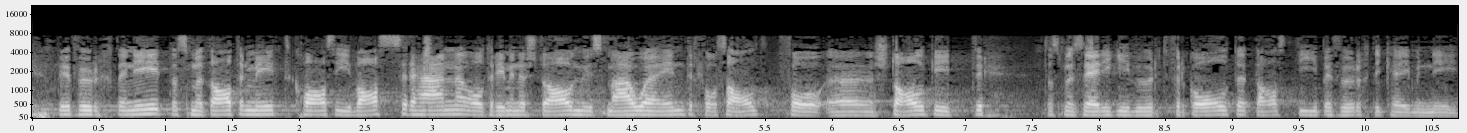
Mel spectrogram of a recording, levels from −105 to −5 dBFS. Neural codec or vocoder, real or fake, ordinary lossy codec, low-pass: none; real; none; 7.2 kHz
